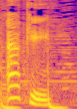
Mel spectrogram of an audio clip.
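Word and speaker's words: ackee: give you a hint it rhymes with khaki it's called an aki and it happens to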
